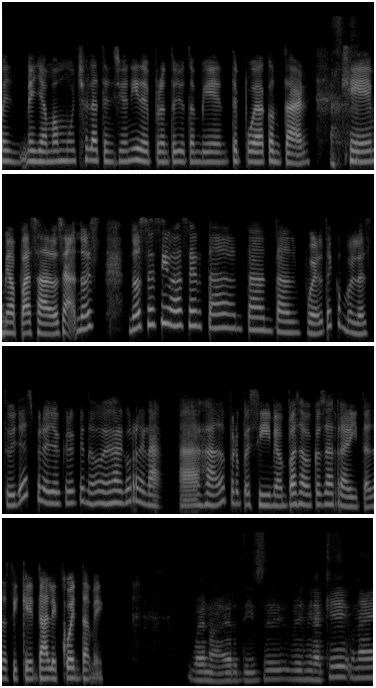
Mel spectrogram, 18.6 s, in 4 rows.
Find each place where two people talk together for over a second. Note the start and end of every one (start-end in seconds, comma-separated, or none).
none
